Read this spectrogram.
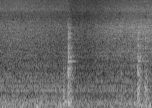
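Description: A metal lid clanks against a pan.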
